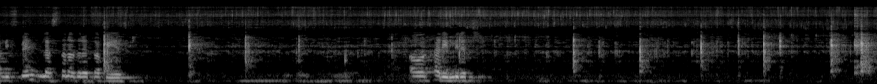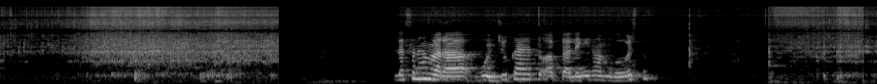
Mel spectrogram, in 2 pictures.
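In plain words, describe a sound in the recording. Oil sizzles in a pot.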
